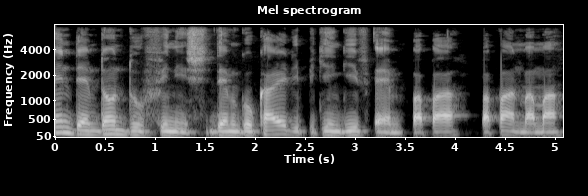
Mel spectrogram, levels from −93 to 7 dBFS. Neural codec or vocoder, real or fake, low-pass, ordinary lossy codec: none; real; 7.2 kHz; none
